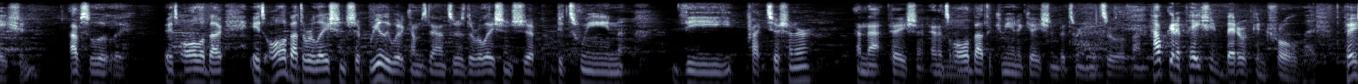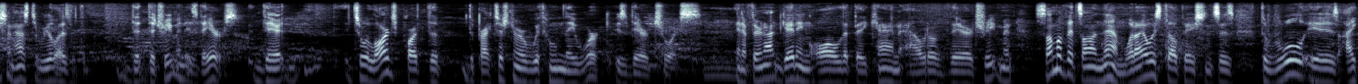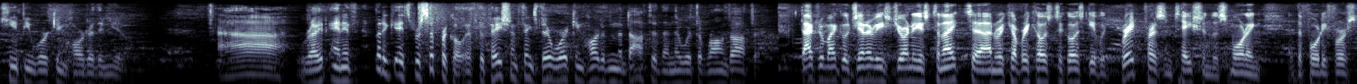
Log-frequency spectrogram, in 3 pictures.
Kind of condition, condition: setting, busy venue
